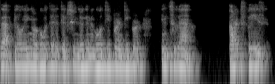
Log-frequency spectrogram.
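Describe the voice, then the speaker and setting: A woman with a very deep, low pitch talks at a moderate pace, her voice somewhat breathy. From US Southwest, South Phoenix, Arizona. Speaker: army veteran. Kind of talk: interview.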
